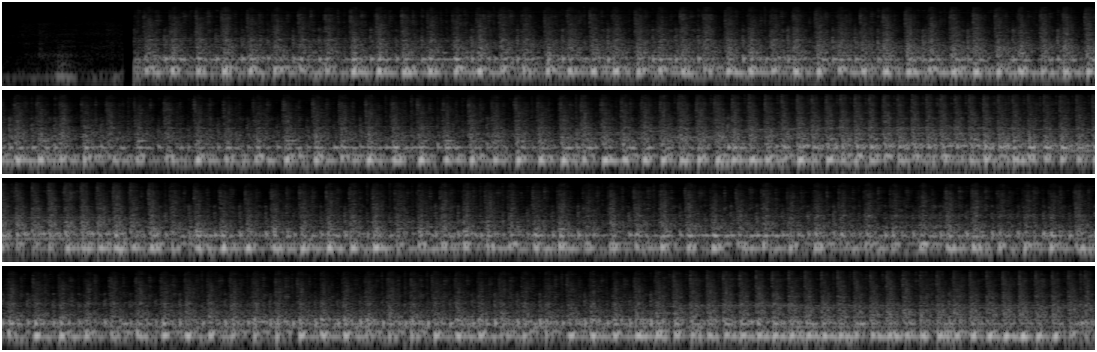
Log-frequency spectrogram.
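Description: Computerized embroidery machine stitching a design: a rapid, steady run of needle strikes with the hum of its drive, starting about a second in. It is on a test run after repair of a bobbin case that kept jumping, and it runs without trouble.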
